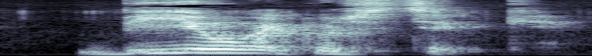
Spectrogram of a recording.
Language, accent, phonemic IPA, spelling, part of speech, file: French, Canada, /bjo.a.kus.tik/, bioacoustique, adjective, LL-Q150 (fra)-bioacoustique.wav
- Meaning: bioacoustic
